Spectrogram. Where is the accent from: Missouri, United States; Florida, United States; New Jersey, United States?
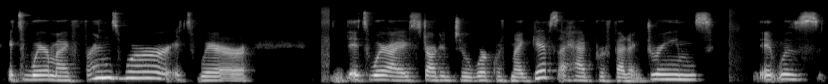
Missouri, United States; St. Louis; I was born in St. Louis, Missouri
